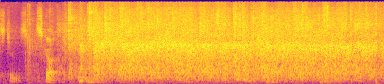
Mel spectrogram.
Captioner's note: audience clapping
